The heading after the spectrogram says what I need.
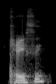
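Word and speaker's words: Kasi: woman's name cut ka si how do you pronounce that Casey Casey Casey yeah she's yeah she's direct and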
